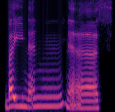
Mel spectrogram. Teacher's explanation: بین الناس، یہاں پہ غنہ ہے. اگر ہم یہاں رکے ہیں تو ہم نے سین کی حرکت کو روک دیا. بین الناس، اور کلکلا نہیں ہے، جھٹکا نہیں ہے.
